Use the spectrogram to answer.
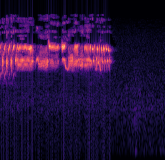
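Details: Corn bunting of subspecies calandra, Crau, France, May: a sustained, high, dry jangling trill lasting about a second, then quiet.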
